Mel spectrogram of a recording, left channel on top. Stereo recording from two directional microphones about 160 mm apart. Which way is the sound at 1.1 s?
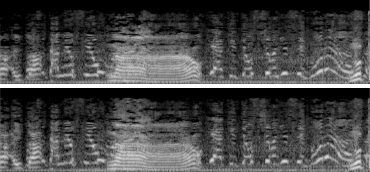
45° right (ahead or behind).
